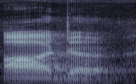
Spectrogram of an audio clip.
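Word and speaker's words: ardor: आर्डर। Last वाला आर बोलना नहीं है, बस ऐसे फील होना चाहिए कि हम आर प्रोनाउंस कर रहे हैं, आर्डर, ठीक है, आर्डर।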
